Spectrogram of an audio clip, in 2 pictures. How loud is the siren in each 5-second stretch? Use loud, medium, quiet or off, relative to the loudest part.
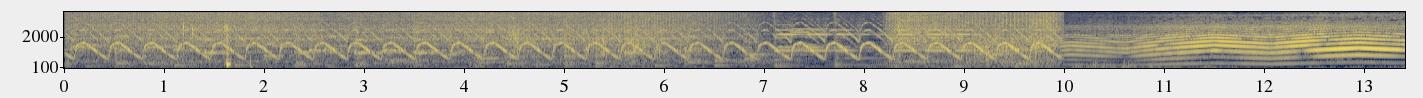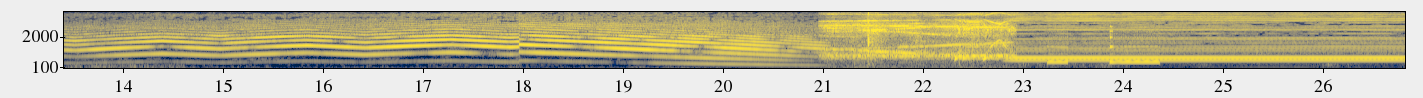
quiet, quiet, medium, loud, loud, loud.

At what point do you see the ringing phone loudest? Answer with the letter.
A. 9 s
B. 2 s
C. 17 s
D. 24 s
D.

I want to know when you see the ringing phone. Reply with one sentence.
You can hear the ringing phone from 1.1 to 1.9 s and from 23.2 to 24.4 s.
